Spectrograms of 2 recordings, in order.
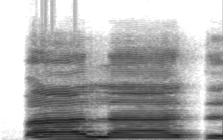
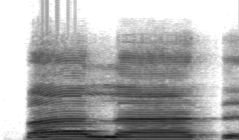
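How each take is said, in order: Both takes have the same delivery.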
